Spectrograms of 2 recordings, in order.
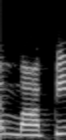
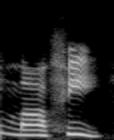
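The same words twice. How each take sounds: First: मापी with a plain p; wrong प for फ. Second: माफी with an f sound; correct फ. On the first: Teacher showing the mistake, मापी with plain p. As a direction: say मापी with unaspirated pi. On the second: Teacher correcting it, माफी with breathy fi. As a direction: release air on फ in माफी. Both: Shown as a demonstration. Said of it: "मापी नहीं माफी".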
